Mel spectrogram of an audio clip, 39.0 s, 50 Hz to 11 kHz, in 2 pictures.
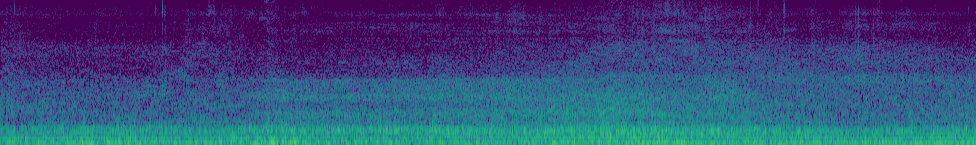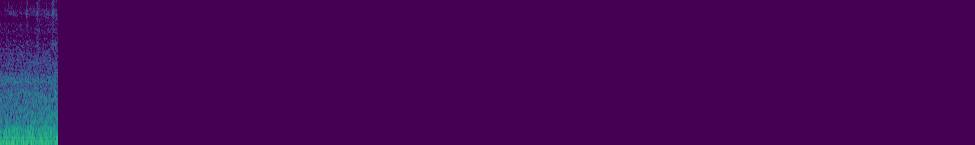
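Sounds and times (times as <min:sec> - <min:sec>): vehicle rumbling on road: 0:00.0 - 0:20.7.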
